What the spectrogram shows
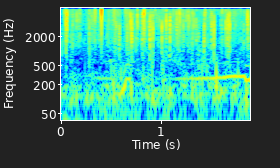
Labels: {"label": "biophony, cascading saw", "recorder": "SoundTrap 600 or HydroMoth"}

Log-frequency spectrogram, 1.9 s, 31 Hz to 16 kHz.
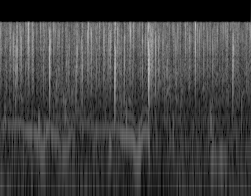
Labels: {"label": "biophony, cascading saw", "recorder": "SoundTrap 600 or HydroMoth"}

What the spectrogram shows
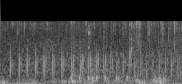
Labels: {"label": "biophony, rattle", "recorder": "SoundTrap 500"}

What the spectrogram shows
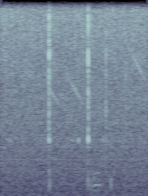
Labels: {"label": "ambient", "recorder": "HydroMoth"}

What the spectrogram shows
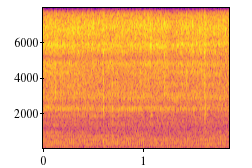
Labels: {"label": "anthrophony, boat engine", "recorder": "HydroMoth"}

